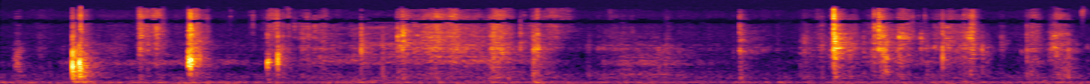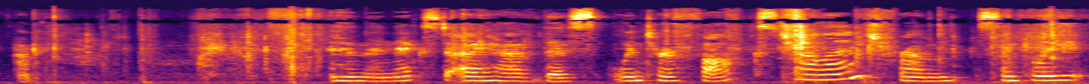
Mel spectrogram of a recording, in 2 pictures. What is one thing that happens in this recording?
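Paper bills rustle and crinkle in hands.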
